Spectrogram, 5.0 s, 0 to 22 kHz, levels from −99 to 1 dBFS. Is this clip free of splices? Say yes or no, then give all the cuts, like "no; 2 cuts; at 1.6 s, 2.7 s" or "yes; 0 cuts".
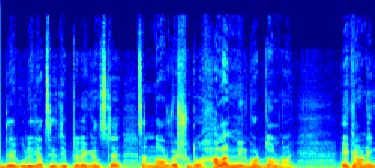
no; 1 cut; at 1.9 s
